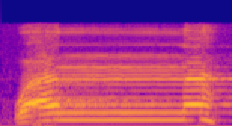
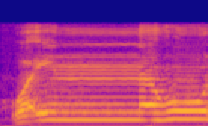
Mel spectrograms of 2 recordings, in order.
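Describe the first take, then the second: First: The glottal stop is followed by an a vowel. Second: The glottal stop is followed by an i vowel. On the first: "بفتحها" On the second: "بكسر الهمزة"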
